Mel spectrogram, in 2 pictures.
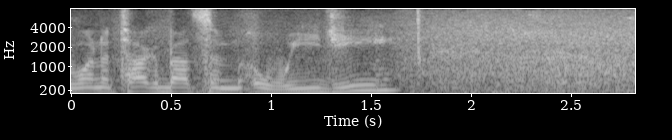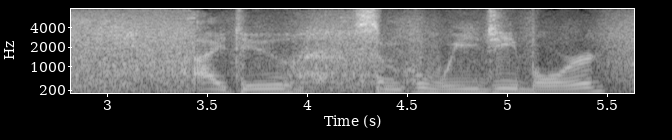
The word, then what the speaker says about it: Ouija: I think about it in French. Because oui, O-U-I, yes in French.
